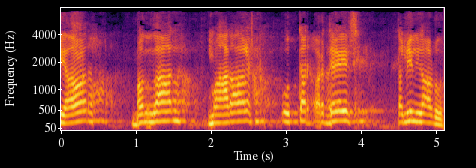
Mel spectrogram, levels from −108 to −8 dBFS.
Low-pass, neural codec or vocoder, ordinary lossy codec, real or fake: 7.2 kHz; codec, 24 kHz, 1.5 kbps, HILCodec; MP3, 48 kbps; fake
